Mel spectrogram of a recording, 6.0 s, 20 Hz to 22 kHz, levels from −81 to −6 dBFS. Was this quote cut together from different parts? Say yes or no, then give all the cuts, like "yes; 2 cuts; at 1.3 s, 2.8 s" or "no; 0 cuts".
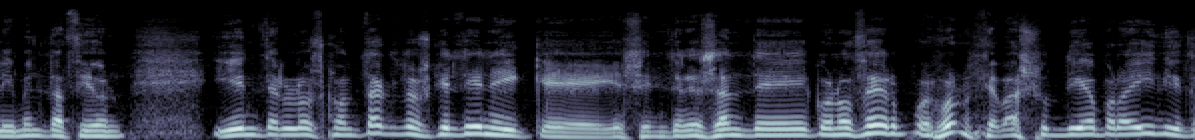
no; 0 cuts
